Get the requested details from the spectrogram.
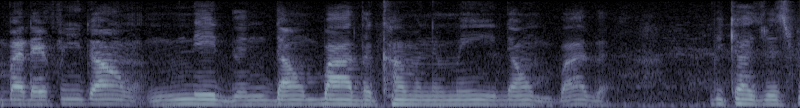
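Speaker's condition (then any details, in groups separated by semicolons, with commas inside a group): Traumatic brain injury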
